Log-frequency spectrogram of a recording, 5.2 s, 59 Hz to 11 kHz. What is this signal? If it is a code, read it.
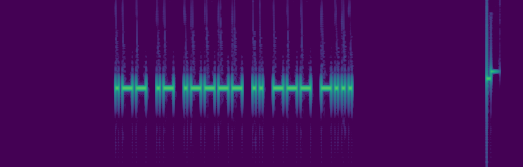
Morse code, heard as a keyed tone, about 34 wpm, 700 Hz. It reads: WA1IOB
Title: USA Call Signs - 6 Characters - 3x Character Spacing - 35wpm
